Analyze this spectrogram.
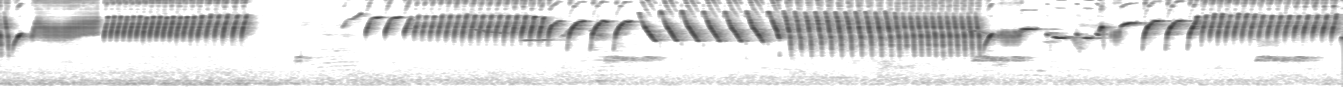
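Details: Singing canary used to prompt young birds to sing, rolling tours of fast high trills and sweeping upslurs, one brief pause after two seconds, then long rattling rolls and soft low whistles.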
